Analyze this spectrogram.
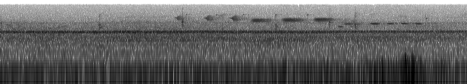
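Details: Toads sing at night along a walking path, a steady, high, unbroken trill with a few faint chirps above.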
